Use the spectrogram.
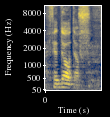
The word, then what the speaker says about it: Fedotov: So, it's rather hard to remember the accents. Yep. Right now, the accent on the second Letter Fedorov.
